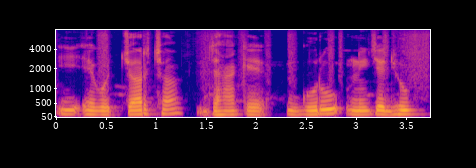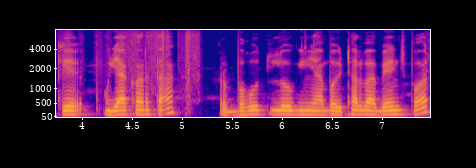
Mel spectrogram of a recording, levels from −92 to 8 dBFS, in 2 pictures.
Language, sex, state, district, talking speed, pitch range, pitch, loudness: Bhojpuri, male, Bihar, Muzaffarpur, 160 wpm, 125-135 Hz, 130 Hz, -17 LUFS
